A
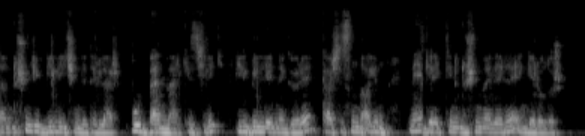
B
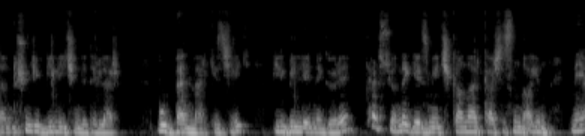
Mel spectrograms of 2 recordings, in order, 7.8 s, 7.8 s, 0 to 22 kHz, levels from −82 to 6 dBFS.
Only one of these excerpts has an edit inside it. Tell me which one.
A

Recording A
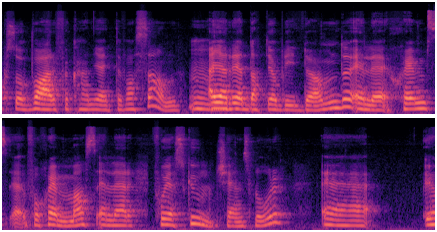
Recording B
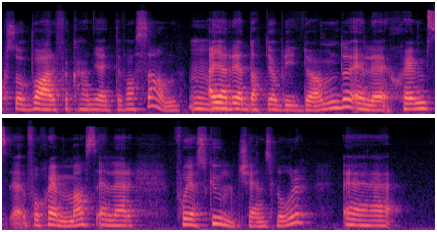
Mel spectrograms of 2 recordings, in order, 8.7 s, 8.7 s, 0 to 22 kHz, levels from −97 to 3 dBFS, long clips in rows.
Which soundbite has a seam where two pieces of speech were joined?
A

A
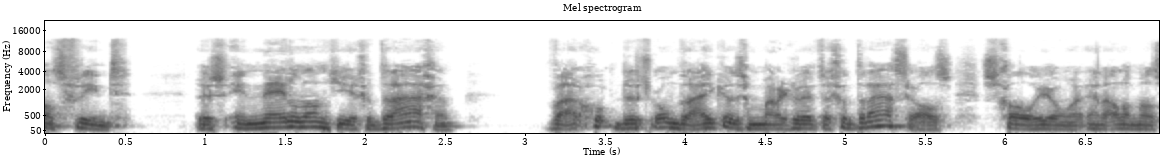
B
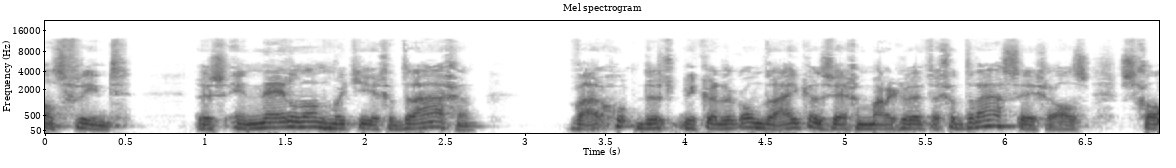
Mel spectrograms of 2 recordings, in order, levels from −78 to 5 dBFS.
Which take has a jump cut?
A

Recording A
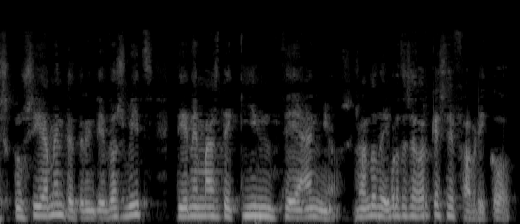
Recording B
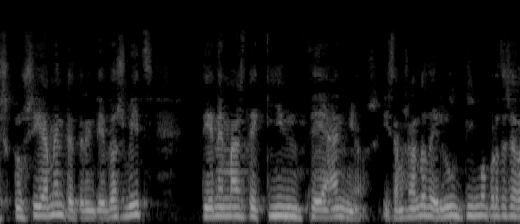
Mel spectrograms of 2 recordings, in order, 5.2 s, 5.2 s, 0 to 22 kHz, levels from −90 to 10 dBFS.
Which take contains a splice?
A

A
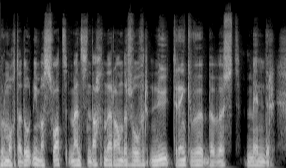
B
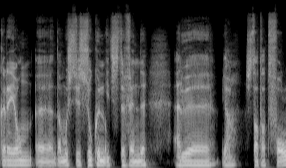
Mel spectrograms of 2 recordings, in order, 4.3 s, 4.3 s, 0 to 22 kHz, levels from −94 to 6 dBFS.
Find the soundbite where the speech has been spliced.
B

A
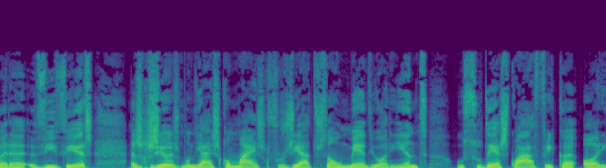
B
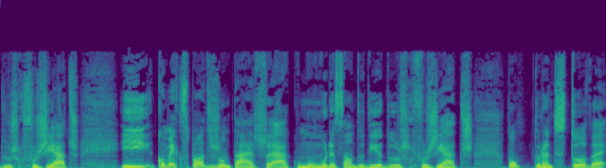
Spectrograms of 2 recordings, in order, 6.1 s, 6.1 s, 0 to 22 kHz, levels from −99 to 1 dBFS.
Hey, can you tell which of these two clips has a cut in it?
A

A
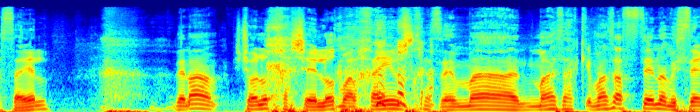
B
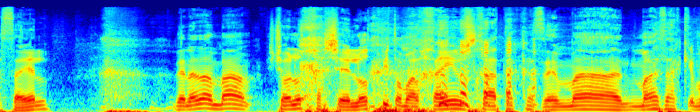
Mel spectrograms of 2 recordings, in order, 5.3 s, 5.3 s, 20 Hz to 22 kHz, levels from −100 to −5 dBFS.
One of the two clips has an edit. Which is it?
A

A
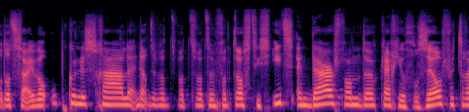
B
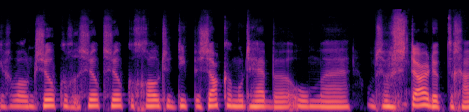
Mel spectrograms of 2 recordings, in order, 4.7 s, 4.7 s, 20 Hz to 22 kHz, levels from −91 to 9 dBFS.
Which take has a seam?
B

